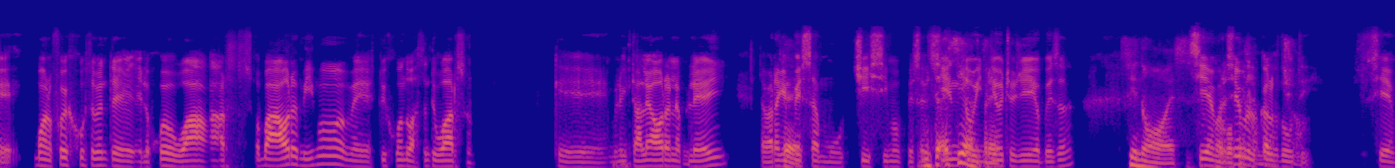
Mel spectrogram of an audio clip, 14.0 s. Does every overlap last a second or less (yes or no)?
no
